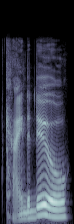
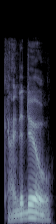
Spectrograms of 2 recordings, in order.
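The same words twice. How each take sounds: First: Slow, teasing, a bit louder; playful drawn-out answer. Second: Said in the usual way. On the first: Pretend. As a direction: savour the words, slowly. Answers own question playfully.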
